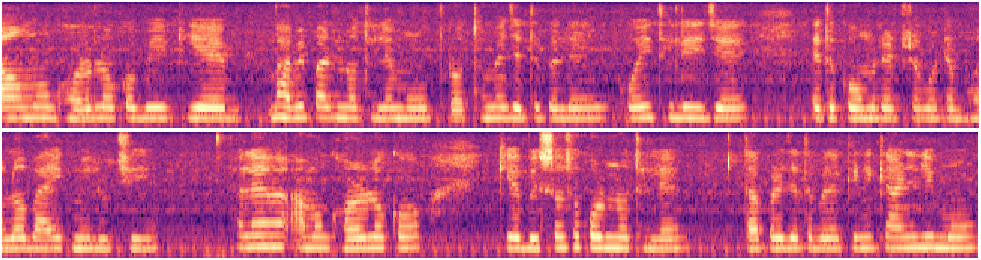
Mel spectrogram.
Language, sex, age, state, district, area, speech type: Odia, female, 18-30, Odisha, Malkangiri, urban, spontaneous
